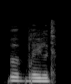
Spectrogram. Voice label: "bebrillt", German; adjectives

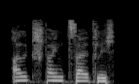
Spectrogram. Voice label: "altsteinzeitlich", German; adjectives

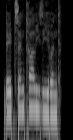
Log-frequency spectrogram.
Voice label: "dezentralisierend", german; adjectives

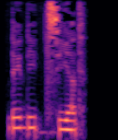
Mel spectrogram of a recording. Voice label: "dediziert", german; adjectives

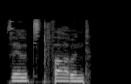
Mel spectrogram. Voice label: "selbstfahrend", German; adjectives

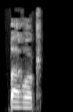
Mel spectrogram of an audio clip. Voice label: "barock", German; Adjektiv; adjectives

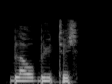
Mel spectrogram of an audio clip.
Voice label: "blaublütig", German; adjectives

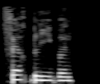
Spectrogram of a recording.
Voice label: "verblieben", German; adjectives

